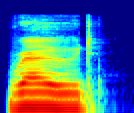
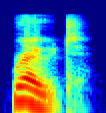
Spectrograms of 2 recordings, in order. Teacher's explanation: O is a long sound, so it will be shortened before voiceless consonants. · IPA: /əʊ/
